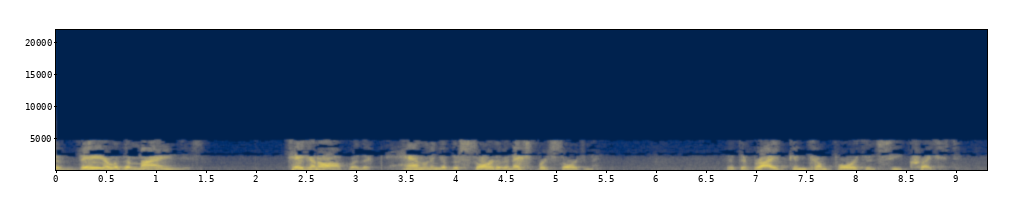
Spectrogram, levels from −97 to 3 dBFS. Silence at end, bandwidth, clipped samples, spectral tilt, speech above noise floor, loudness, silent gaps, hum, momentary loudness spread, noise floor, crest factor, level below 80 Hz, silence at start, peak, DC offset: 0.4 s; 5 kHz; under 0.1%; -10 dB/octave; 37 dB; -18 LUFS; none; none; 16 LU; -55 dBFS; 18 dB; -66 dBFS; 0 s; 0 dBFS; under 0.1%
